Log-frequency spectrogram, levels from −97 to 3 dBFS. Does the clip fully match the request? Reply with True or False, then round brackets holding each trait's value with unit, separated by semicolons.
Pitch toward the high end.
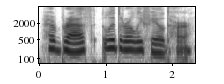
True (205 Hz)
